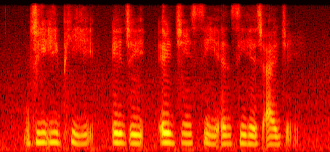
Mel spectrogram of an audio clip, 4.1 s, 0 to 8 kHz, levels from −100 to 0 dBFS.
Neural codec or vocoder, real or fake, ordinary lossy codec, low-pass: codec, 16 kHz in and 24 kHz out, 0.6 kbps, FocalCodec, streaming, 4096 codes; fake; none; 7.2 kHz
